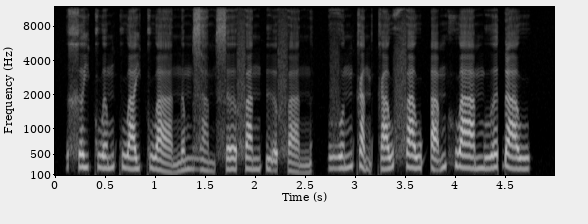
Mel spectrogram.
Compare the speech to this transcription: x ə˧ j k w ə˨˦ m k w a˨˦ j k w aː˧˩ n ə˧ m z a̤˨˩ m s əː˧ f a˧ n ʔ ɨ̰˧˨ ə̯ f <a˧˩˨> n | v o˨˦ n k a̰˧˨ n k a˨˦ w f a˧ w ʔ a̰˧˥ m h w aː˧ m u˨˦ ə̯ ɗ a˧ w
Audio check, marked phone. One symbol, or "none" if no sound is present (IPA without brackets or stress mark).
a˧˩˨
